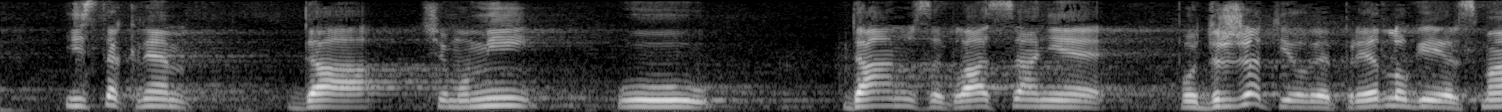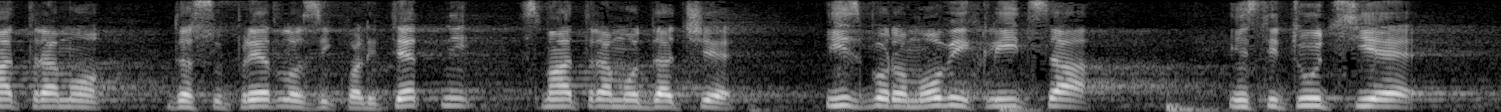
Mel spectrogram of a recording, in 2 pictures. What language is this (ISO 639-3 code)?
srp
